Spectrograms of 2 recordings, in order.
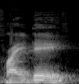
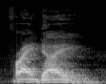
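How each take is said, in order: First: It is said with a British accent. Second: It is said with an Australian accent. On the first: "kalau di Inggris" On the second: "kalau di Australia"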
